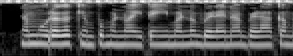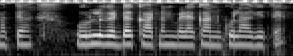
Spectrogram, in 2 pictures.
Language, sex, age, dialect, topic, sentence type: Kannada, female, 18-24, Central, agriculture, statement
